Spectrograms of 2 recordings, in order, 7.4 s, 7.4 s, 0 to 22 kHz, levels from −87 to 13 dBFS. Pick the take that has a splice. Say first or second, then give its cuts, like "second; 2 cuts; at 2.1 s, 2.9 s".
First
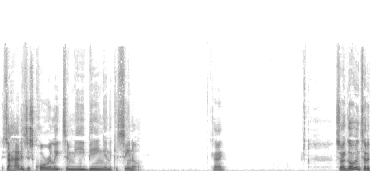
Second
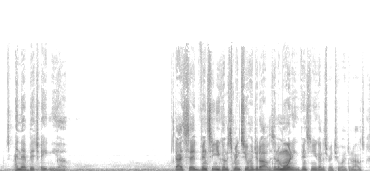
second; 1 cut; at 3.5 s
